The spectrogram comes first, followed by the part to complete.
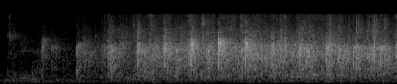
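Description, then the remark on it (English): A crowd breaks into applause for the speaker's wife, with whom he celebrated a 37th anniversary, that starts thin and quickly swells into steady, dense clapping, holding at a fairly loud level throughout with no voices standing out. “You should be applauding her for that.”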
